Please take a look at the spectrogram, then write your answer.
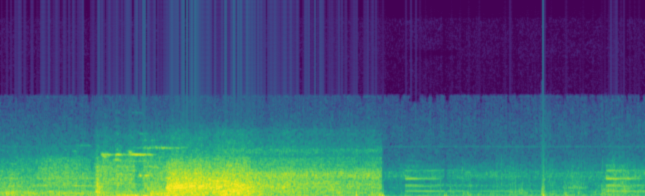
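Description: A train rumbles and clatters along with metallic squeals, then the noise drops suddenly, followed by a single sharp clank.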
